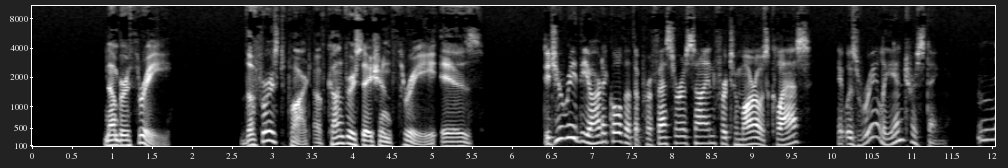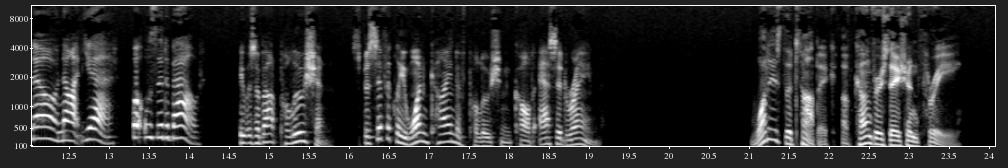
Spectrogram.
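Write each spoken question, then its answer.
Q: What is the topic of Conversation 3?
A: Acid rain (an article about pollution)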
